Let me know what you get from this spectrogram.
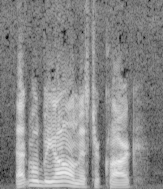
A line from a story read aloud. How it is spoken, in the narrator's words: said, too loudly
